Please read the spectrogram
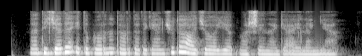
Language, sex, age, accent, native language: Uzbek, female, 19-29, Navoiy, Uzbek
